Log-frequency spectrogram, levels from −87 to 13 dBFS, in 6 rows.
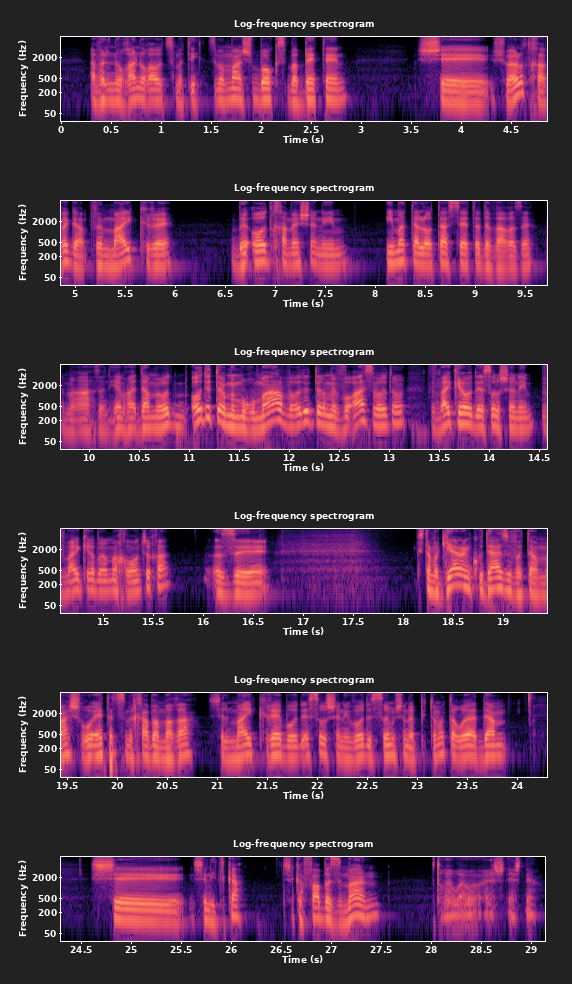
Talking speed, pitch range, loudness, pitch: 165 wpm, 115-140 Hz, -16 LUFS, 125 Hz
